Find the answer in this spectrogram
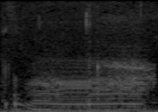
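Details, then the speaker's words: Sleeping Chihuahua gives one drawn-out, buzzing, steady-pitched breath with a low rumble underneath, very loud in the background; snoring. "if you are familiar with my channel you will recognize that sound in the background as my chihuahua asleep and snoring very loud loudly"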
